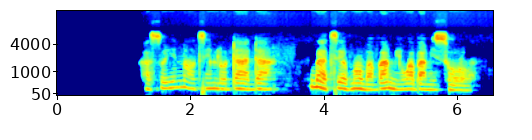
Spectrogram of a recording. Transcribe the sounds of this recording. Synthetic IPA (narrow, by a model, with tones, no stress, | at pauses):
a˨so˧je˦nãː˦˨ti˦n̩˦lɔ˧da˦a˧da˦ | nĩ˦ɡ͡ba˦˨ti˨˦ɔ˦˨ɡ͡bɔ̃˨˦˨ba˨ba˨˦mĩ˧˦wa˦ba˦mĩ˧sɔ˨ɾɔ˨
